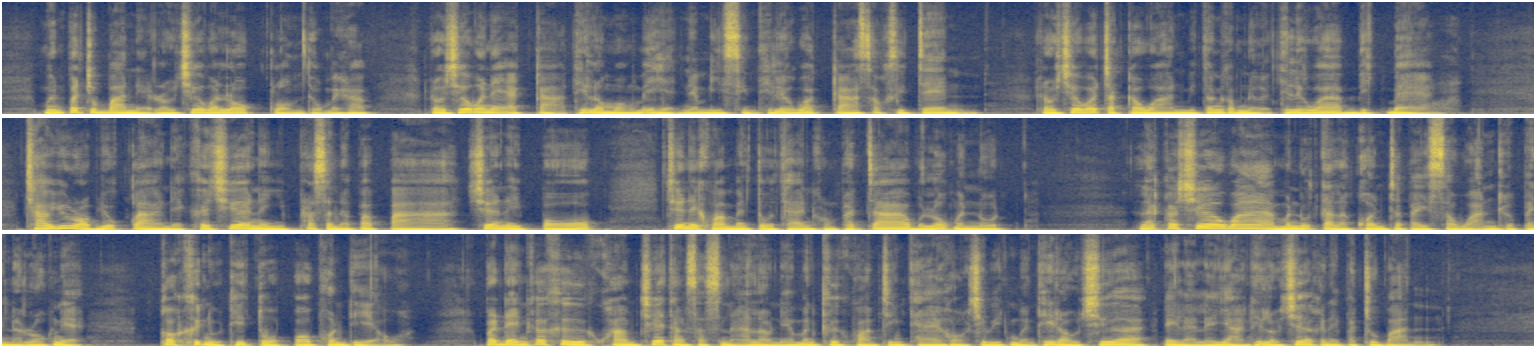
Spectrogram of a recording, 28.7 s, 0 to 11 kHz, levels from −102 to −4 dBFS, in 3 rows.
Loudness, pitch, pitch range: -9 LUFS, 130 Hz, 125-145 Hz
